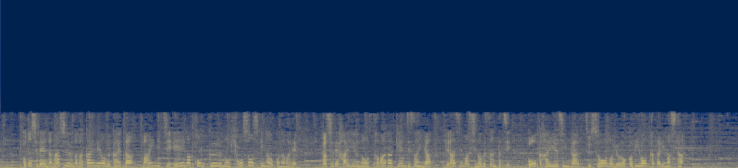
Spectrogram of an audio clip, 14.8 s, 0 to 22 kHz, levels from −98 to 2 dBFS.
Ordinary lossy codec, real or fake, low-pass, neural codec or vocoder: AAC, 32 kbps; real; 7.2 kHz; none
